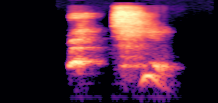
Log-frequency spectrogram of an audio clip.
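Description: A single sudden sneeze during a yoga class, a quick inhaled burst followed by a sharp explosive release, close and clear in a quiet room.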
